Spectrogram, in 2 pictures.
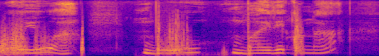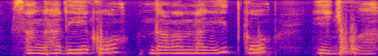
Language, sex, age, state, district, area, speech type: Santali, male, 30-45, West Bengal, Bankura, rural, spontaneous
